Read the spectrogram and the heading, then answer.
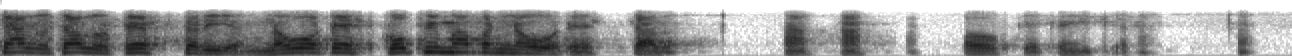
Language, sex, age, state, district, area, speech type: Gujarati, male, 45-60, Gujarat, Junagadh, urban, conversation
